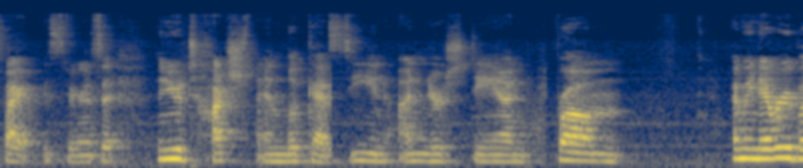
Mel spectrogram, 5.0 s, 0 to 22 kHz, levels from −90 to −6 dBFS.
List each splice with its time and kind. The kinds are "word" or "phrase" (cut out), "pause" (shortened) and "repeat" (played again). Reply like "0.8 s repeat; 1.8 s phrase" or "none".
1.2 s phrase; 1.6 s word; 2.1 s phrase; 3.4 s pause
